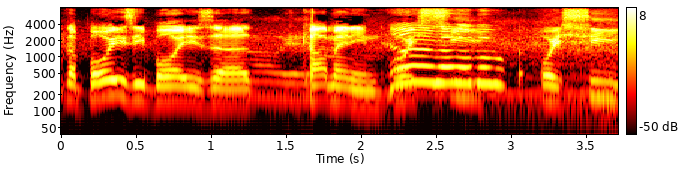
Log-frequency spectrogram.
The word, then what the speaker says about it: Boise: Boise Boys uh commenting Boise Boise you got to say it right otherwise they know you're not from in oh when you go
